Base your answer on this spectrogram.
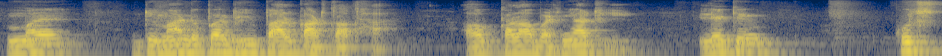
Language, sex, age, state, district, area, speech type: Hindi, male, 60+, Uttar Pradesh, Prayagraj, rural, spontaneous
